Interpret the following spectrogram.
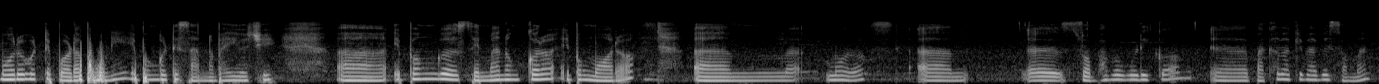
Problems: background sounds at intervals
